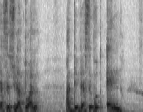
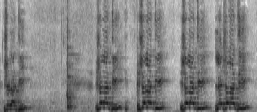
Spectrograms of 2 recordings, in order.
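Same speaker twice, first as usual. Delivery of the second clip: mocking told-you-so; 7 semitones higher than usual. Real, not acted. Repeating her point, mocking.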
